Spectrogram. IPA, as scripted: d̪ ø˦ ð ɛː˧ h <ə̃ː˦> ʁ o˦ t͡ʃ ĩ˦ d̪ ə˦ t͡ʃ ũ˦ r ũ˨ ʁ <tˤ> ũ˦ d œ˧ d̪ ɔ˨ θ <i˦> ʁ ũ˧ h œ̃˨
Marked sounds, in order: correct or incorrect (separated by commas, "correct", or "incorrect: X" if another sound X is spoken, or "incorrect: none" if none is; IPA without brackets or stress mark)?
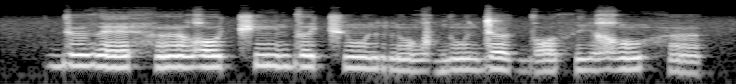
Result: correct, incorrect: d̪, correct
